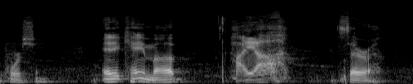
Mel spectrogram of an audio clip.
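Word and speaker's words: Chayei Sarah: And it came up, Hiya, Sarah. That's how Matthew told me how to say it, which means she lived.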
